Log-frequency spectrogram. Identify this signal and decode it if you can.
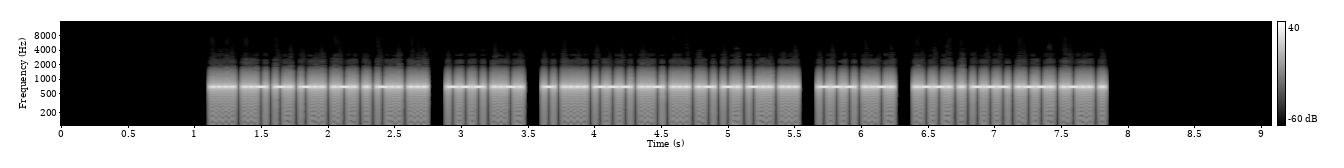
Morse code, heard as a keyed tone, about 50 wpm, 700 Hz. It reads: HUNDREDS OF THOUSANDS OF PEOPLE
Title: Sets of 5 Words Encore2 50wpm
